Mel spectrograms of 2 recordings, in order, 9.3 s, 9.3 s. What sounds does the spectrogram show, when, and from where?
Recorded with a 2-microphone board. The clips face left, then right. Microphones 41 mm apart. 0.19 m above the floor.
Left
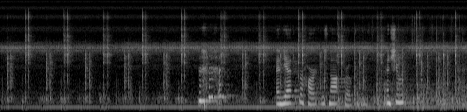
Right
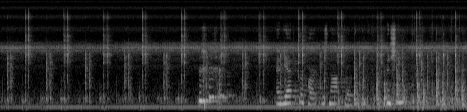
4.0 s laughter: 25° left (ahead or behind), 1.1 m
5.5 s a woman speaking: 35° left (ahead or behind), 1.1 m
7.1 s running footsteps: 30° right (ahead or behind), 3 m; by 9.3 s 35° right (ahead or behind), 4.5 m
